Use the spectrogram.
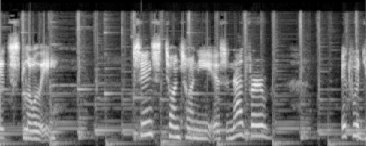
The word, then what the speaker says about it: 천천히: of that is tonon M again it is pronounced as tonon m sonon is a word for today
